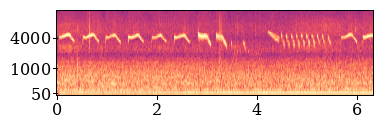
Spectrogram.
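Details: Cornwall poppy fields in June with a skylark singing: a regular run of high hooked chirps, a few quick descending notes, then a fast repeated trill before the chirps resume; low hum throughout.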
